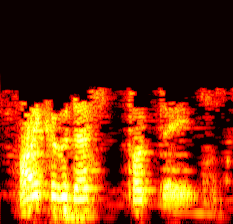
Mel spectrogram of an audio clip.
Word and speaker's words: oikodespotes: The owner, and in parentheses, put this Greek word, oikoudos potes, O-I-K-O-D-E-S-P-O-T-E-S, and that's a long E, put a line over that last E, oikoudos potes. What does this mean? Well, look at the word. Oikos is a house. D-E-S-P-O-T, what's that?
